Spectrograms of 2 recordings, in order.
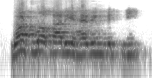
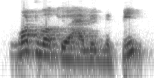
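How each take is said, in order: First: It is said loudly in an angry tone. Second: It is said softly in a friendly tone. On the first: "Here I am having an angry emotion" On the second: "In the first, I was soft"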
